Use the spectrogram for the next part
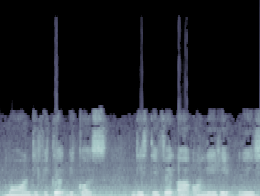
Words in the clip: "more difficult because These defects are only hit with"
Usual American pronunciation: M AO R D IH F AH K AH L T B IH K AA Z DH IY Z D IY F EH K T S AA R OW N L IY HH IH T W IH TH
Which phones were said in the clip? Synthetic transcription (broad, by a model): M AO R D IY F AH K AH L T B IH K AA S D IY S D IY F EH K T AA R OW N L IY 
